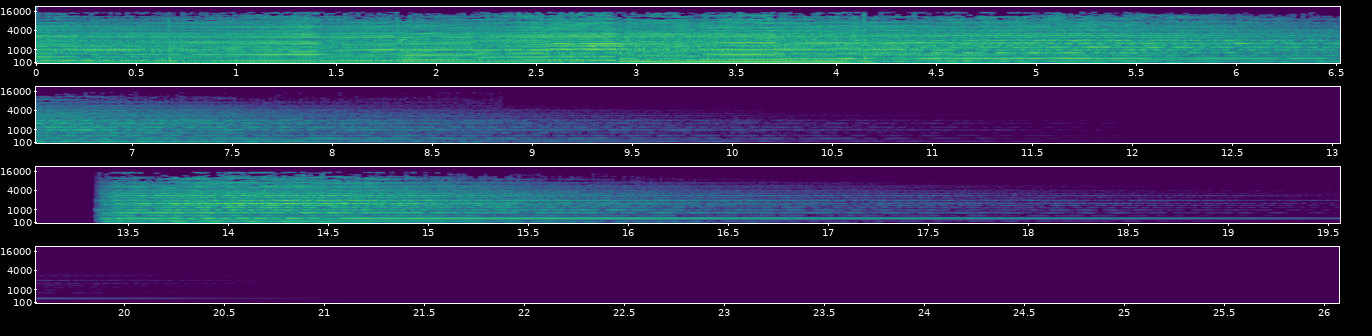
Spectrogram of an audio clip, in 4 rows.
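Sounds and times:
strings: 0.0 - 9.8, 13.4 - 19.6.

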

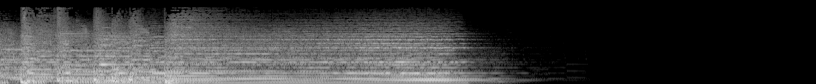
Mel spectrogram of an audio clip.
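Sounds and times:
big string beat: 0.0 - 5.3.

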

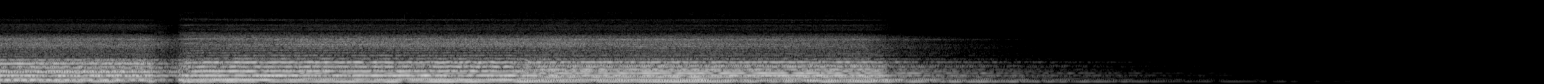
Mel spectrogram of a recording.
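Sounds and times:
male choir singing: 0.0 - 10.6.

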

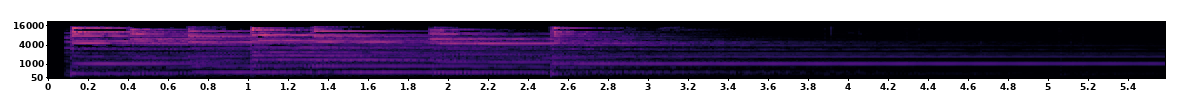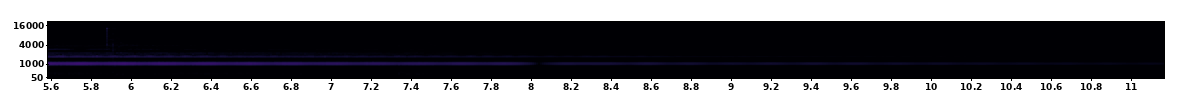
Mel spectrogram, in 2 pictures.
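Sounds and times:
handbells playing a Christmas carol: 0.1 - 6.6.

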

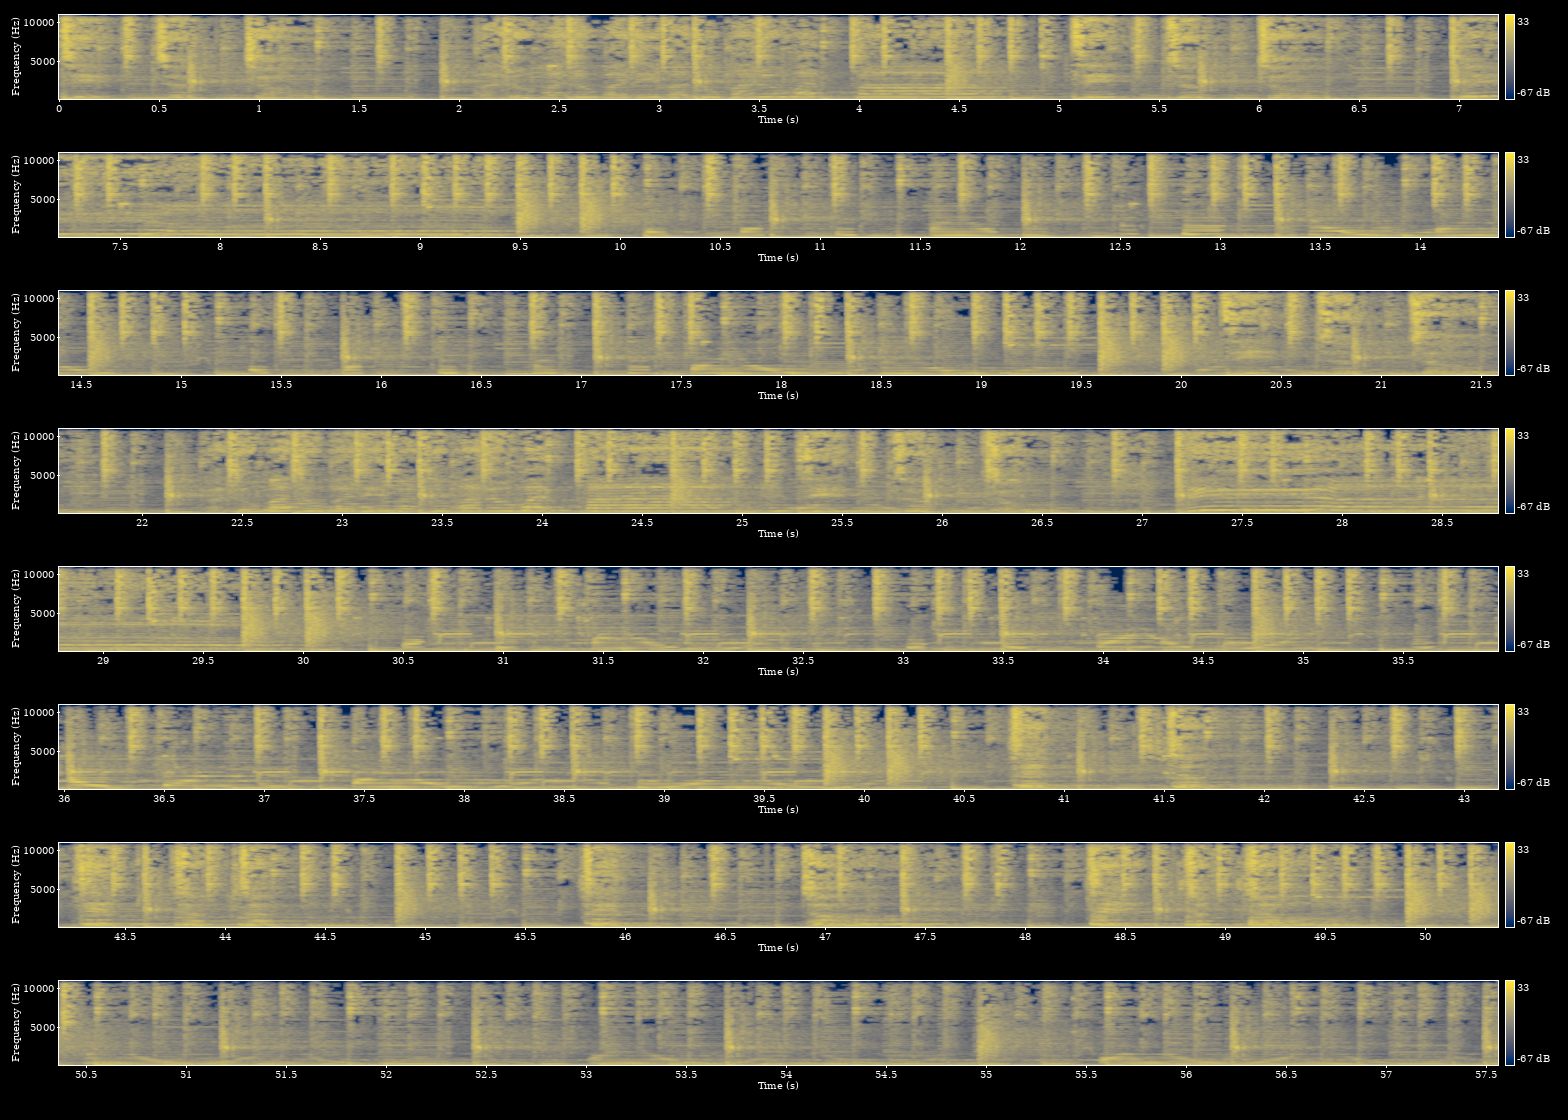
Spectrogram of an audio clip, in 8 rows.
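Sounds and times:
bossa nova beach music: 0.0 - 57.5.

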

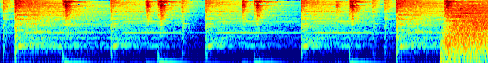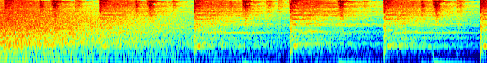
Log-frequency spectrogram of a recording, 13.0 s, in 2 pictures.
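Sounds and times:
cymbals: 5.9 - 12.9.

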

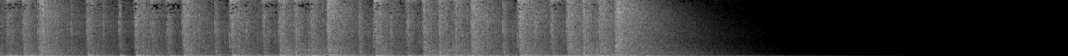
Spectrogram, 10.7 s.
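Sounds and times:
percussion: 0.0 - 8.3.

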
